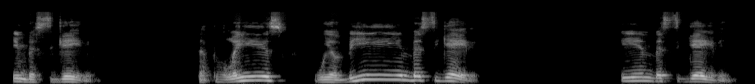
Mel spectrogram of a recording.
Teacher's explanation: Puede ser una D o puede ser algo que le tire a una R. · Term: flap T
